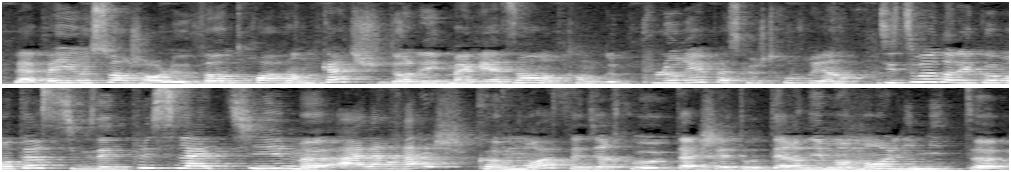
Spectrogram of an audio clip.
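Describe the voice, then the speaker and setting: Bubbly high-voiced young woman vlogger. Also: fairly quick, few pauses. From France. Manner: chatty, bubbly, many fillers and restarts. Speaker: YouTuber. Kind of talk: casual vlog chat. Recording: echoey room with light music.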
